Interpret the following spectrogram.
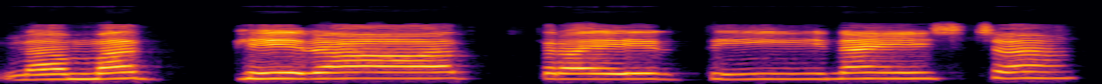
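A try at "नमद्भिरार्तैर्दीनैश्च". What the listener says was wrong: Again, you are saying the same thing, but there is no ra sound. Namadbhirartair dinaischa. It's not dina. Dina and dina, there is a lot of difference. Dina, it is not dinaischa. Dinaischa.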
